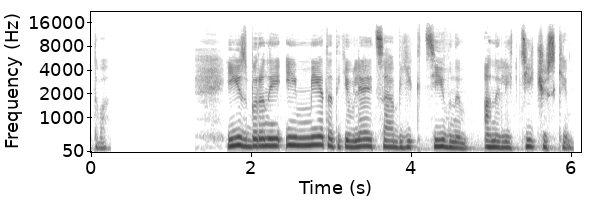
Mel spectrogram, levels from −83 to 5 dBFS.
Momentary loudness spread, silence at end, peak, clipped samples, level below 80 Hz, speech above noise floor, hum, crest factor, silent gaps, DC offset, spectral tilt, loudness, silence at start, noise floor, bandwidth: 8 LU; 0.1 s; -10 dBFS; under 0.1%; -72 dBFS; over 67 dB; none; 16 dB; 0.26-1.30 s; under 0.1%; -5 dB/octave; -24 LUFS; 0.05 s; under -90 dBFS; 15 kHz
